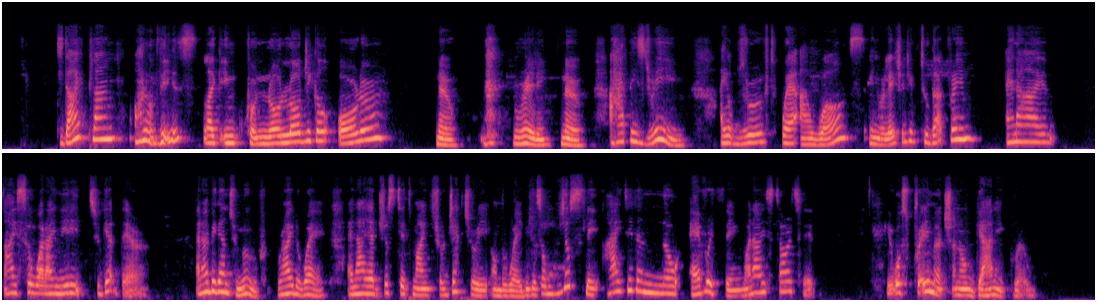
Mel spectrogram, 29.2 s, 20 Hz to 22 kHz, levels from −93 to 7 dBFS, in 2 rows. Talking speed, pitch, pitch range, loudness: 140 wpm, 205 Hz, 170-250 Hz, -20 LUFS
